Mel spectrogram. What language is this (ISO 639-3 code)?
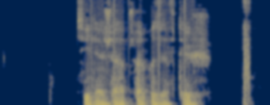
kbd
